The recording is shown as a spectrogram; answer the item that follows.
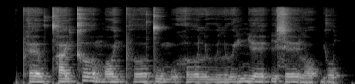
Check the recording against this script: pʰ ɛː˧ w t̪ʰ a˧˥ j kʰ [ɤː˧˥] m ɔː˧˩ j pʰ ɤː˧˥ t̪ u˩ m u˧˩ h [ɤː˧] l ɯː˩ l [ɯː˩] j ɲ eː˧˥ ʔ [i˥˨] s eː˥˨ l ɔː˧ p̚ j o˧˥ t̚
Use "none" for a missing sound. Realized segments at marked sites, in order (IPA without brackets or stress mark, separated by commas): ɤː˥˨, ɤː˧, ɯː˧˥, i˥˨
